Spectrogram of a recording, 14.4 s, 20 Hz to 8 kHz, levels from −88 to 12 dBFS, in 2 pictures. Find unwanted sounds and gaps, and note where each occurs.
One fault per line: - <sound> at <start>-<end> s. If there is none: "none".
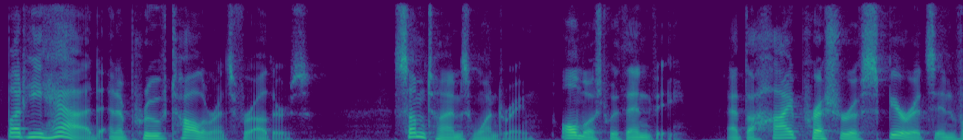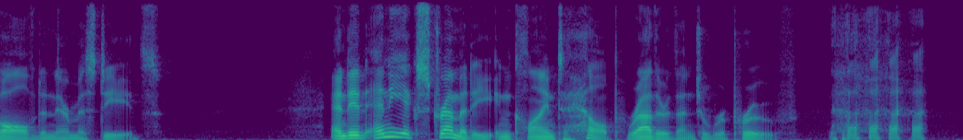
- laugh at 13.4-14.2 s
